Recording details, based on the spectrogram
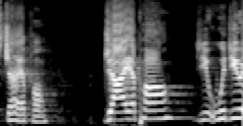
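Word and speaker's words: Jayapal: you agree with Miss ja Paul that there was no takeover is just jaul if you're going to say my name please say it right it's jaia Paul jaia Paul you would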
